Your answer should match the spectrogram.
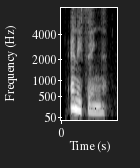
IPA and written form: ˈɛnɪˌθɪŋ (anything)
